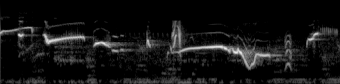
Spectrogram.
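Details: White-rumped shama song used as a master recording for training songbirds: loud, varied phrases of clear whistles, long level and falling notes, a dipping slur and short sharp chips, each phrase distinct.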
